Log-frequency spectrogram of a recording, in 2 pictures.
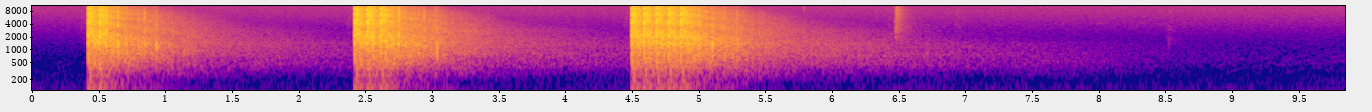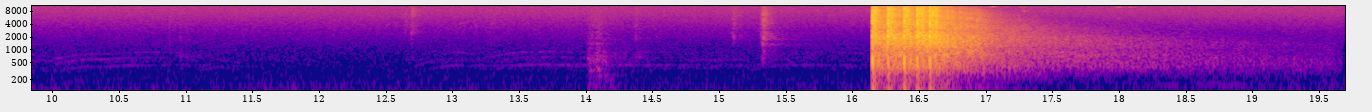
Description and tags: Stengun near 1
Near record of World War II machinegun Sten. Recorded with six microphones, mix in one track. Recorded with Fostex ADAT at firerange.
World, Sten, gun, machinegun, War, WWII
